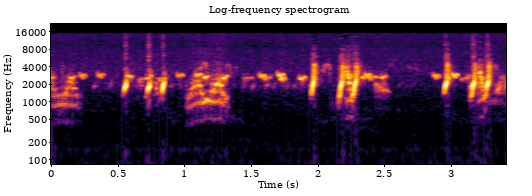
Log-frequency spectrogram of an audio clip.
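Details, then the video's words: Common quail calling, recorded for hunting use: crisp clicked notes in tight threes alternating with coarse, buzzy bursts, roughly one phrase per second. "Quail sound for hunting /Batir ki Awaz"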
